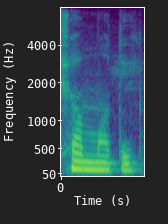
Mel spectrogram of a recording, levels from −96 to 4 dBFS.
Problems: constant background noise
